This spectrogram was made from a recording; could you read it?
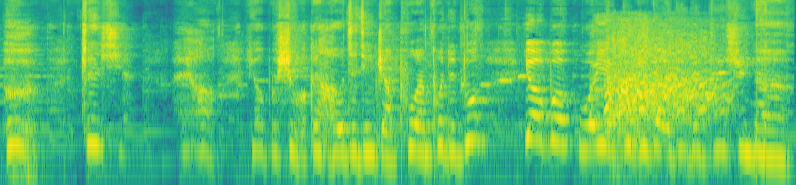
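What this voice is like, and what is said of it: Quiet relieved whisper. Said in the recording (Chinese): “小声的、长长的舒了一口气”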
